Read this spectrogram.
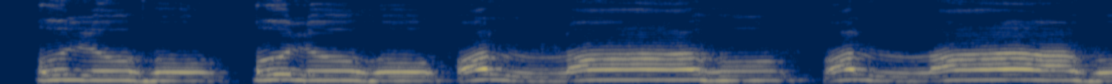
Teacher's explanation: আল্লাহ শব্দ মোটা করে মোটা করে পড়তে হবে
